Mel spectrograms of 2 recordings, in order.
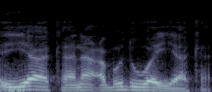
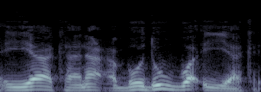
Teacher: يشبع الدال الدال بالضمة ثم ينطق الواو · Shown in: second take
